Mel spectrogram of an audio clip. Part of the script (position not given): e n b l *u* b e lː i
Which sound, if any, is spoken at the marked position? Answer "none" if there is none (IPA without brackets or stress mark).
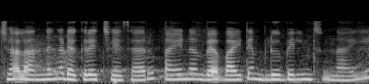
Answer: uː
